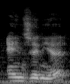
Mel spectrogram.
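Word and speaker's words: engineer: Correct pronunciation है इंजीनियर एंड नॉट इंजीनियर।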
